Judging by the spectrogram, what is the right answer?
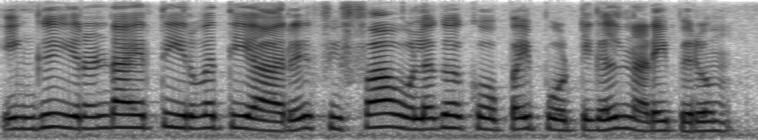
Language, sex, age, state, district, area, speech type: Tamil, female, 18-30, Tamil Nadu, Vellore, urban, read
